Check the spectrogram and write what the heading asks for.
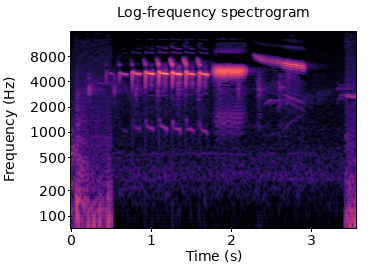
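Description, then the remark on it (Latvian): A yellowhammer sings one of its geographically separated song dialects: a quick run of about seven short, high, repeated notes, then two long drawn-out notes, the second higher and slightly falling. Brief speech is heard at the start and end. “Tā arī putniem tas ir atklāts, ka daudzām sugām ir šie geogrāfiski nodalītie dialekti, un zeltainā stērsta ir viena no tādām, kam tas ir labi aprakstīts, un tagad pirmo reizi tiek pētīts visā izplatības areālā.”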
